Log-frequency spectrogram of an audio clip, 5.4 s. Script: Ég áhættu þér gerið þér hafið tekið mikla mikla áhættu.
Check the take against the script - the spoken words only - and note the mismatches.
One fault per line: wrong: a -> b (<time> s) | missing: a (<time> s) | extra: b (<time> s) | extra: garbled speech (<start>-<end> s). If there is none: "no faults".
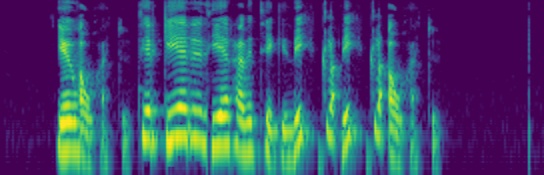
no faults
